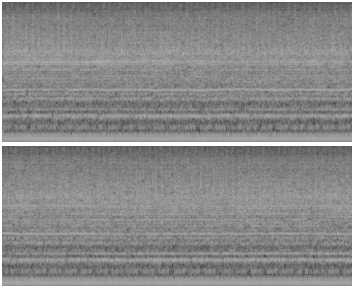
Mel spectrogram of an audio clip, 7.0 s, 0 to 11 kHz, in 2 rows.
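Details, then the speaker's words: Mercedes CLS55 AMG M113K supercharged V8 after fitting new billet idler pulleys to cure loud belt squeal: loud steady idle with a constant whirring tone that stayed after warm-up on a cold day; owner unsure, doubts pulleys, suspects supercharger. "anybody has any guesses that noise didn't go away after it warmed up um not sure what it was it didn't sound like it was coming from the pulleys maybe the supercharger"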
